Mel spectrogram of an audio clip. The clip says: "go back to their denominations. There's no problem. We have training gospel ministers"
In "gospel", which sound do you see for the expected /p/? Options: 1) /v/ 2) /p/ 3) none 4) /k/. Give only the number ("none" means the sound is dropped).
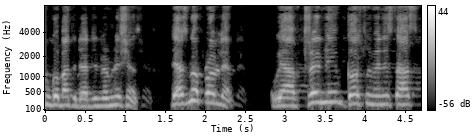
3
